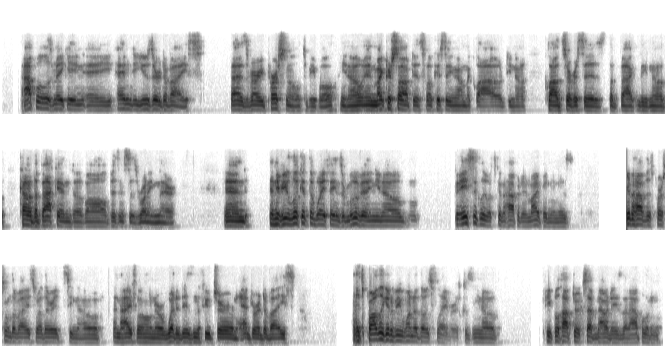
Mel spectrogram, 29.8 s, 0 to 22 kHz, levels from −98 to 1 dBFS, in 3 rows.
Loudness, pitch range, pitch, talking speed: -21 LUFS, 110-130 Hz, 115 Hz, 210 wpm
